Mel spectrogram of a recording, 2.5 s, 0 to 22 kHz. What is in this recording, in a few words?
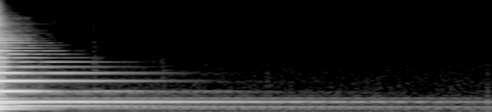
OUD F#3, Plucked Strings; E-MU Producer Series Vol. 7 – Old World Instruments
